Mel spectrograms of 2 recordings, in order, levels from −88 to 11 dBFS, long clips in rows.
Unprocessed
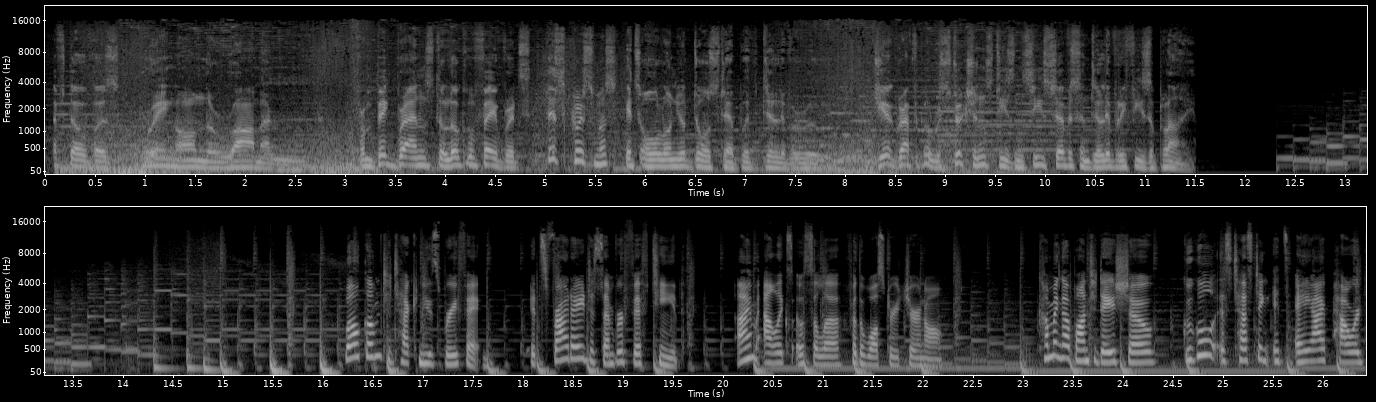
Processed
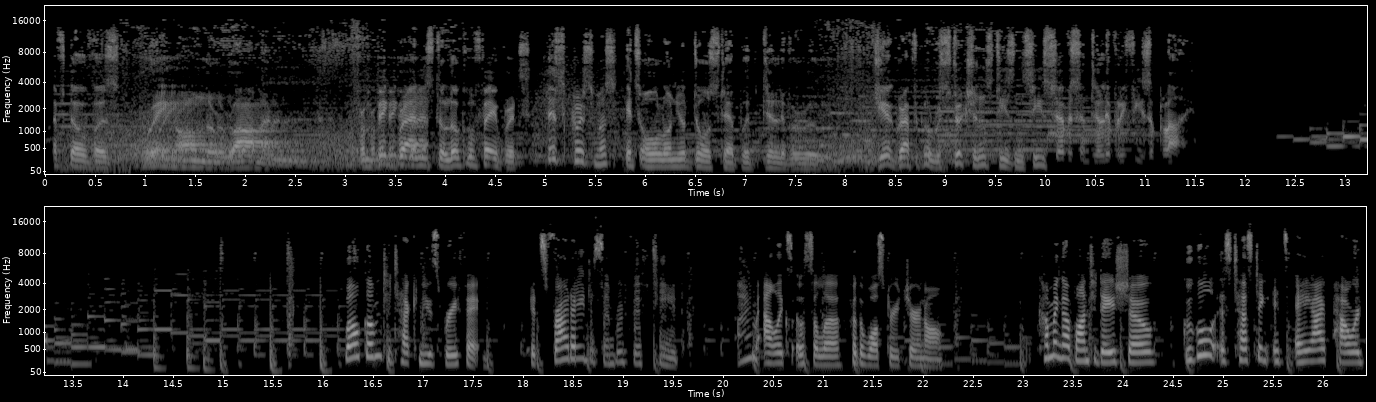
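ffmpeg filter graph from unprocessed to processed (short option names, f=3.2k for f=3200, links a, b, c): -filter_complex "[0:a]asettb=1/sr,asplit=3[a][b][c];[a]atrim=end=0.854[d];[b]atrim=start=0.85:end=3.83,asetpts=PTS-STARTPTS,afade=t=in:d=0.004:c=qsin,afade=t=out:st=2.976:d=0.004:c=qsin,highpass=140,aecho=1:1:101|202|303|404|505|606:0.473|0.237|0.118|0.0591|0.0296|0.0148,atrim=end_sample=131418,adynamicequalizer=threshold=0.00398:dfrequency=7500:dqfactor=0.7:tfrequency=7500:tqfactor=0.7:attack=5:release=100:ratio=0.375:range=2.5:mode=cutabove:tftype=highshelf[e];[c]atrim=start=3.826[f];[d][e]acrossfade=d=0.004:c1=hsin:c2=qsin[g];[g][f]acrossfade=d=0.004:c1=qsin:c2=hsin,asettb=1/sr,asplit=3[h][i][j];[h]atrim=end=4.354[k];[i]atrim=start=4.35:end=5.53,asetpts=PTS-STARTPTS,afade=t=in:d=0.004:c=qsin,afade=t=out:st=1.176:d=0.004:c=qsin,bandreject=f=50:t=h:w=6,bandreject=f=100:t=h:w=6,bandreject=f=150:t=h:w=6,bandreject=f=200:t=h:w=6,bandreject=f=250:t=h:w=6,bandreject=f=300:t=h:w=6,bandreject=f=350:t=h:w=6,adynamicequalizer=threshold=0.00316:dfrequency=6400:dqfactor=0.7:tfrequency=6400:tqfactor=0.7:attack=5:release=100:ratio=0.375:range=3.5:mode=cutabove:tftype=highshelf[l];[j]atrim=start=5.526[m];[k][l]acrossfade=d=0.004:c1=hsin:c2=qsin[n];[n][m]acrossfade=d=0.004:c1=qsin:c2=hsin,asettb=1/sr,asplit=3[o][p][q];[o]atrim=end=10.024[r];[p]atrim=start=10.02:end=13.24,asetpts=PTS-STARTPTS,afade=t=in:d=0.004:c=qsin,afade=t=out:st=3.216:d=0.004:c=qsin,highpass=f=850:t=q:w=3.8,asoftclip=type=hard:threshold=-22.5dB[s];[q]atrim=start=13.236[t];[r][s]acrossfade=d=0.004:c1=hsin:c2=qsin[u];[u][t]acrossfade=d=0.004:c1=qsin:c2=hsin,asettb=1/sr,asplit=3[v][w][x];[v]atrim=end=18.524[y];[w]atrim=start=18.52:end=20.3,asetpts=PTS-STARTPTS,afade=t=in:d=0.004:c=qsin,afade=t=out:st=1.776:d=0.004:c=qsin,lowshelf=f=89:g=2,acrossover=split=340|3000[z][aa][ab];[aa]acompressor=threshold=-39dB:ratio=10:attack=3.2:release=140:knee=2.83:detection=peak[ac];[z][ac][ab]amix=inputs=3:normalize=0,asoftclip=type=hard:threshold=-34dB[ad];[x]atrim=start=20.296[ae];[y][ad]acrossfade=d=0.004:c1=hsin:c2=qsin[af];[af][ae]acrossfade=d=0.004:c1=qsin:c2=hsin,highpass=360,afftfilt=real='re*gte(hypot(re,im),0.00562)':imag='im*gte(hypot(re,im),0.00562)':win_size=1024:overlap=0.75,highshelf=f=7k:t=q:w=1.5:g=12.5,volume=-5.5dB"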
